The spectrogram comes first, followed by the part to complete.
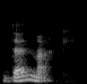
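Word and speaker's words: Danmark: mais en danois merci Danemark c'est très simple à prononcer il y a juste le E du milieu qui disparaît et on a Danemark d a n M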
